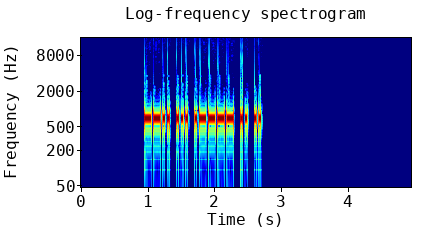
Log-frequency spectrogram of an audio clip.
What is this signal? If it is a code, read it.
Morse code, heard as a keyed tone, about 34 wpm, 700 Hz. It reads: ZS1II
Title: DXCC-100 Call Signs - 5 Characters - Repeated 3x - 35wpm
